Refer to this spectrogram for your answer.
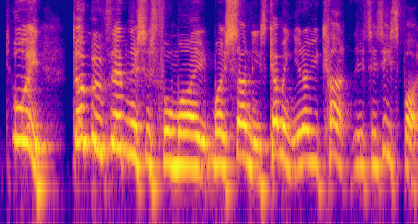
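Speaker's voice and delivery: very high-pitched, shrill screaming. Retelling how an older english guy told young men not to move the witches' hats: imitating someone screaming. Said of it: "came running out and screaming at them and saying".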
